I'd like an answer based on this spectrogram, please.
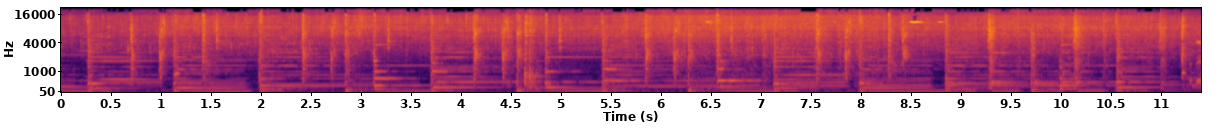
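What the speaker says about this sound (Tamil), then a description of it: "நல்லா பழுத்த தக்காளியாக ஒன்று சேர்த்துக்கிறோம். இதை லைட்டாக வதக்கிட்டு இதில் நண்டு சேர்த்துக்கலாம்." Crab sautéing with ripe tomato in a pan, giving a steady sizzle and occasional stirring under loud, prominent background music.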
